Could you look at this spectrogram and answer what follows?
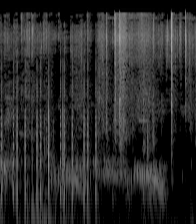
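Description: Pigeons, including white birds, coo softly in a loft. The low coos repeat over scattered light clicks and flutters, all faint and close by.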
